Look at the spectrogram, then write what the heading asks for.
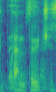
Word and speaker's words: Bucha: Bucha's an area, sorry. Oh, Bucha. Bucha is his pronunciation.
